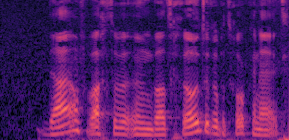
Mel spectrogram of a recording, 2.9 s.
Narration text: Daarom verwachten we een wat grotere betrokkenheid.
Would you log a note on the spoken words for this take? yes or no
no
